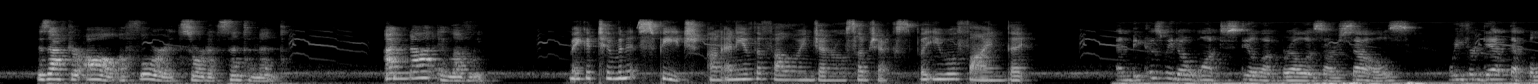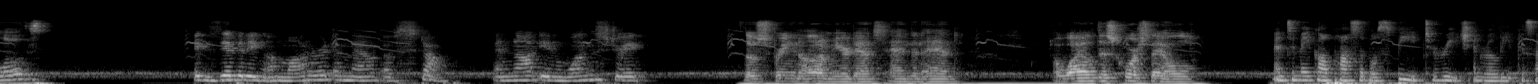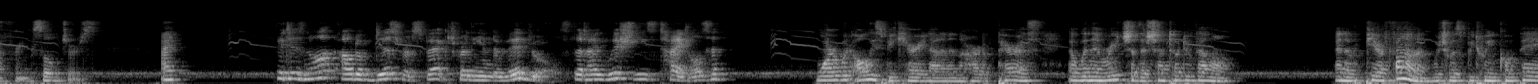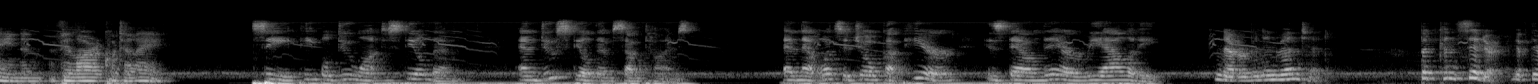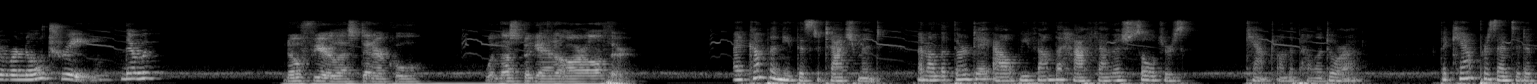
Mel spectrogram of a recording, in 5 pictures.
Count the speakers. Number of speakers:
8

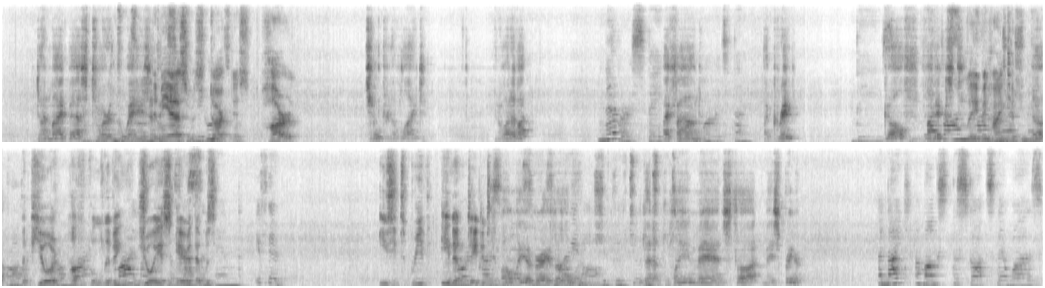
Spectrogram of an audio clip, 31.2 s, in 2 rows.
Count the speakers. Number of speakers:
4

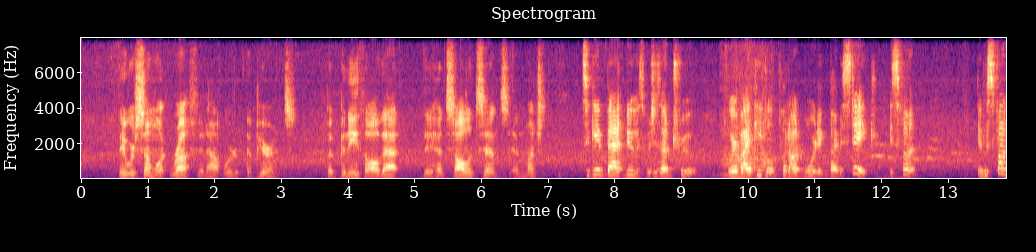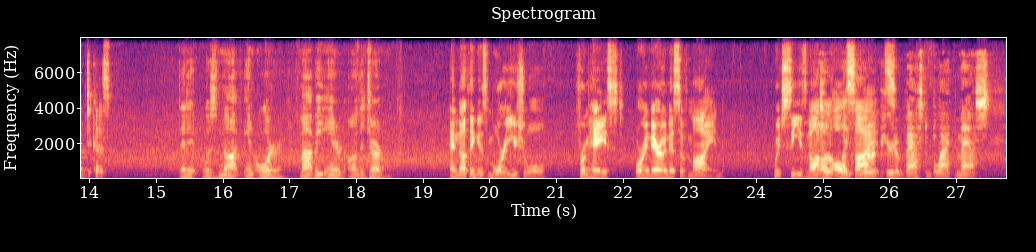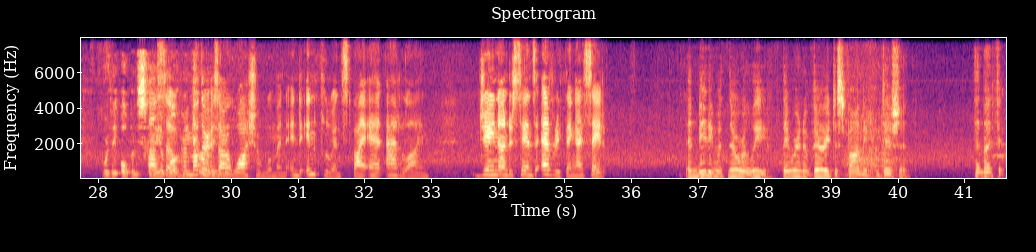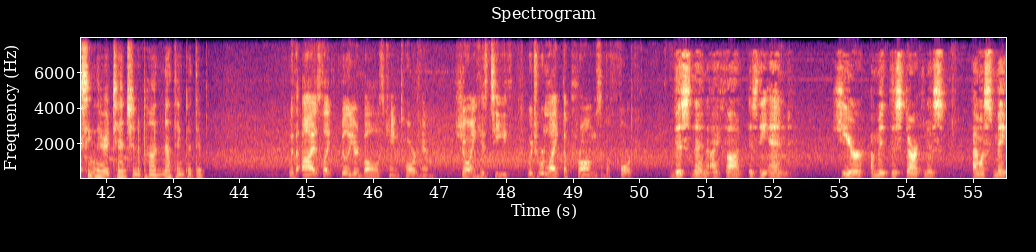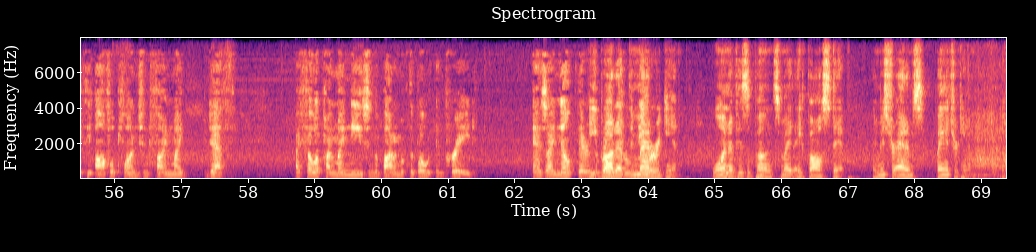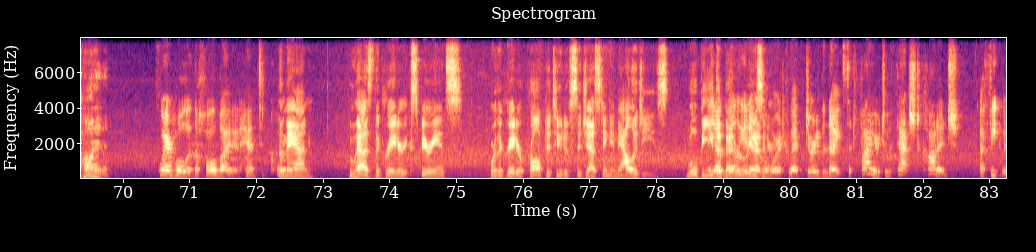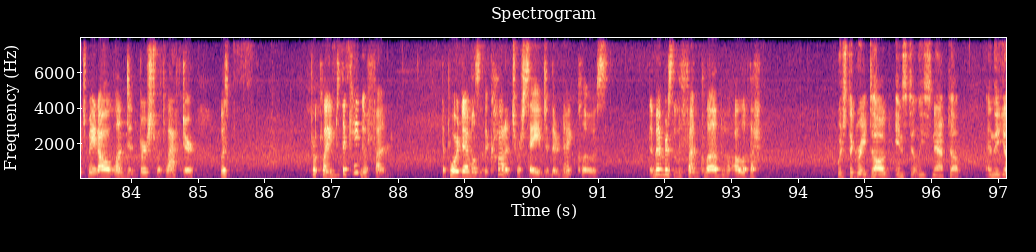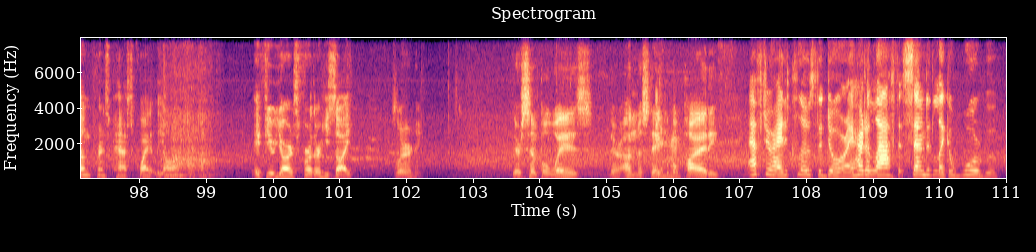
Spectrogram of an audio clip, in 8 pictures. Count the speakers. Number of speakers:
8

